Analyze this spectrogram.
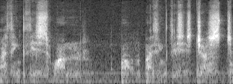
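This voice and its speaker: Whispering in a relaxed tone, the voice comes through noticeable background noise. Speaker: ASMR content creator / gamer. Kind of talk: whispered ASMR gameplay tour, rambling. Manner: whispered, soft, relaxed.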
